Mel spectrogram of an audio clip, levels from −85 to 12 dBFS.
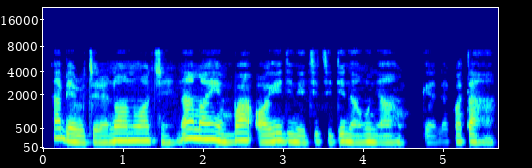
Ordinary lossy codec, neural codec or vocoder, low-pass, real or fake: none; none; 7.2 kHz; real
